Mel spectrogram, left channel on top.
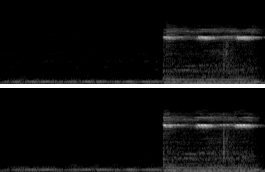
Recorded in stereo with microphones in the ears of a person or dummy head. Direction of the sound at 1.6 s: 70° right (ahead or behind).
